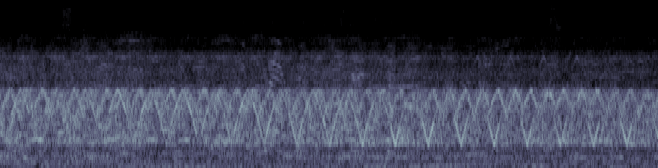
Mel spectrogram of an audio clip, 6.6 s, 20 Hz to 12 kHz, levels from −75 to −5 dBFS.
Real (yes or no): yes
